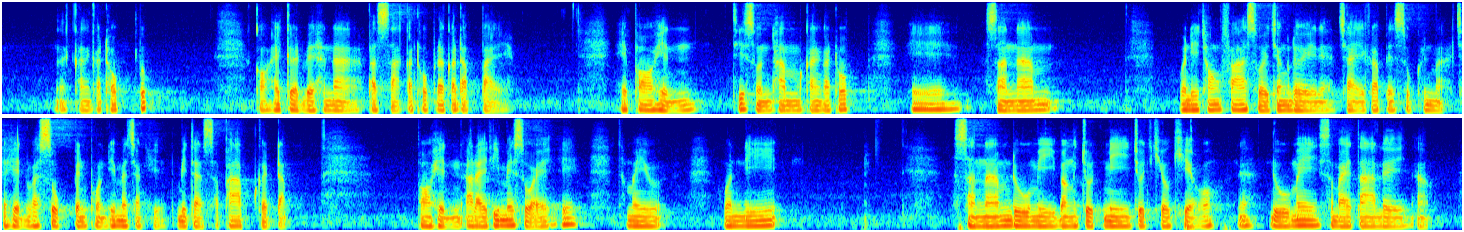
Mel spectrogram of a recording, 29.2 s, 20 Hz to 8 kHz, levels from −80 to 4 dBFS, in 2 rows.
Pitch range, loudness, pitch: 90-100 Hz, -18 LUFS, 95 Hz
